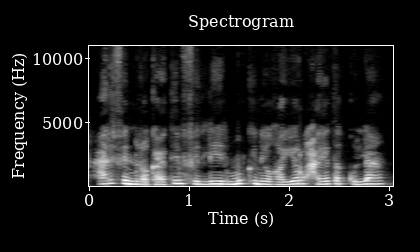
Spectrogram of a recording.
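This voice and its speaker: A woman with an Egyptian accent speaks in a gentle devotional talk, moving quickly from line to line. Her voice sits a little high and carries a husky, breathy grain, and she often sinks into a soft half-whisper. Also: fairly even intonation. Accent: Egyptian Arabic. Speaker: religious speaker.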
